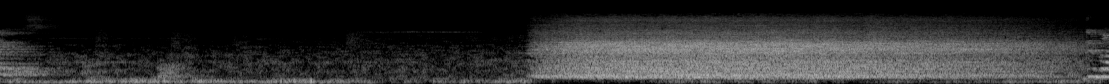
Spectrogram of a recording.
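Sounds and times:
loud rushing noise: 0:04.9 - 0:11.0.

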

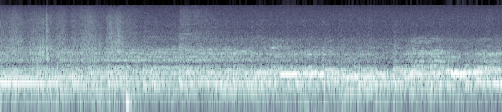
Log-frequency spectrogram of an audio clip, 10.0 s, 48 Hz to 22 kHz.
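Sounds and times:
music with long held notes: 0:00.0 - 0:10.0.

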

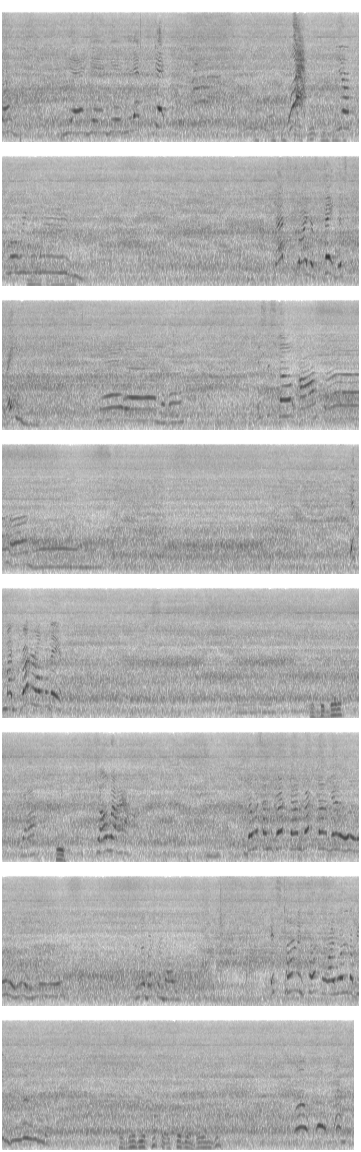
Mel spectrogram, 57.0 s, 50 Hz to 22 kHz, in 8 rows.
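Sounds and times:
hair dryer running: 0:00.0 - 0:57.0
voices: 0:01.2 - 0:08.9, 0:12.2 - 0:15.1, 0:16.2 - 0:18.0, 0:19.4 - 0:23.4, 0:28.4 - 0:29.9, 0:33.2 - 0:35.4, 0:39.8 - 0:44.2, 0:45.5 - 0:46.5, 0:48.2 - 0:51.1, 0:52.4 - 0:54.4.

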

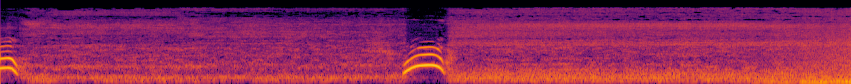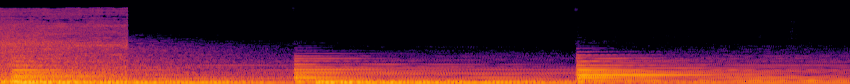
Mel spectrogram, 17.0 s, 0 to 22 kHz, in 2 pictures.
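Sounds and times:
loud high whoop: 0:00.0 - 0:00.4, 0:03.8 - 0:04.7
waterfall rushing over rocks: 0:00.0 - 0:09.8
background music: 0:08.0 - 0:17.0.

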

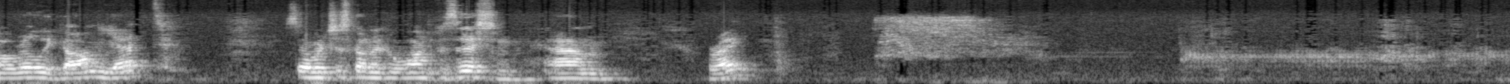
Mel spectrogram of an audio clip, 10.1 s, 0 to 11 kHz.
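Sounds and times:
steady electronic hum: 0:00.0 - 0:10.0
lightsaber swing hiss: 0:05.8 - 0:10.0.

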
